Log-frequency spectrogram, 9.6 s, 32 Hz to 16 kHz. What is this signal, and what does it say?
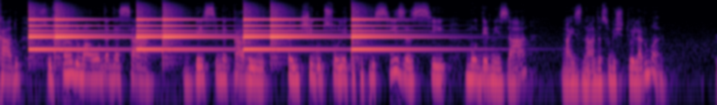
Ship's bell, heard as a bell, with speech in Portuguese. 7. Seven half-hours of the watch have passed.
